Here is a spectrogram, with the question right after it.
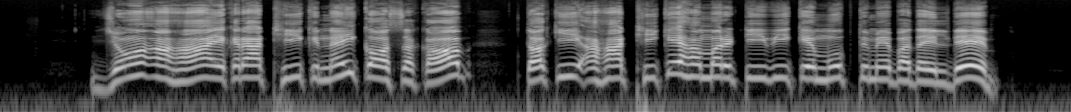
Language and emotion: Maithili, surprised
